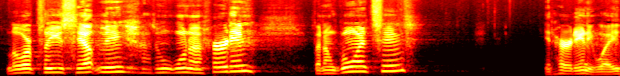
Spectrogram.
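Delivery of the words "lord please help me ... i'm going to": put-on clenched-teeth speech, quieter, lower. Acting out their mama praying to god, imitating clenched-teeth speech. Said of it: "through her teeth with a clenched mouth".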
